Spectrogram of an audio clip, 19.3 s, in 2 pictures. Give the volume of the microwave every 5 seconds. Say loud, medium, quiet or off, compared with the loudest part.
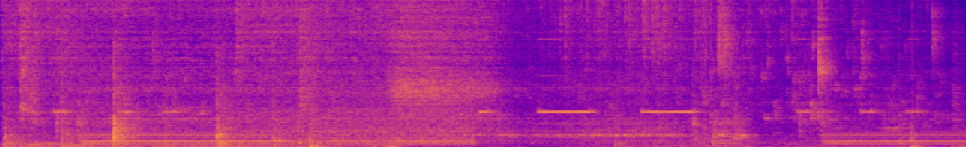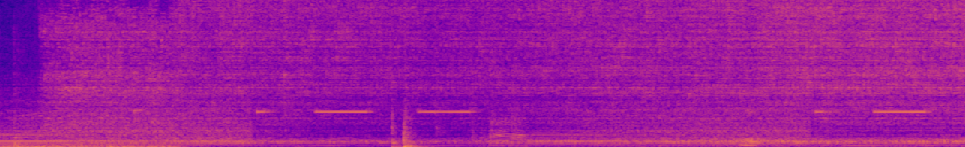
loud, loud, medium, medium.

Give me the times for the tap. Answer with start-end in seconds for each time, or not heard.
0.0-19.2.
